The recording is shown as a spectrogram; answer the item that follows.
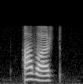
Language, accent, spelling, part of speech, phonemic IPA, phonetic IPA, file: Armenian, Eastern Armenian, ավարտ, noun, /ɑˈvɑɾt/, [ɑvɑ́ɾt], Hy-ավարտ.ogg
- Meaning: finish, termination, end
